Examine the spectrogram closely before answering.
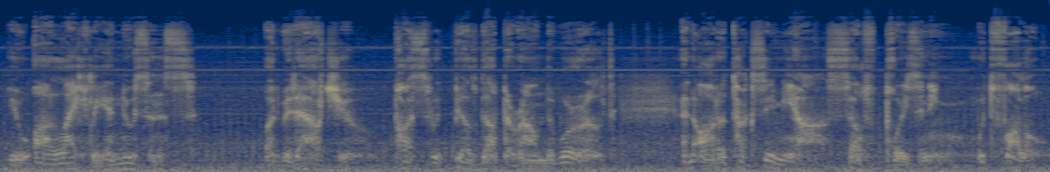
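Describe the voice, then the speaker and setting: An actor playing a very old, wise Navajo scientist in a video game, solemn and lecturing, with a raspy, breathy croak. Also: male voice, on the low side. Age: older. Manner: slow, deliberate, lecturing. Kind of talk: scripted dramatic game dialogue.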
